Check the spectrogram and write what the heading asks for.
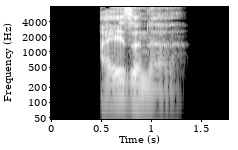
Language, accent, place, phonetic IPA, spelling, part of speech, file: German, Germany, Berlin, [ˈaɪ̯zənə], eisene, adjective, De-eisene.ogg
- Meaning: inflection of eisen: 1. strong/mixed nominative/accusative feminine singular 2. strong nominative/accusative plural 3. weak nominative all-gender singular 4. weak accusative feminine/neuter singular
